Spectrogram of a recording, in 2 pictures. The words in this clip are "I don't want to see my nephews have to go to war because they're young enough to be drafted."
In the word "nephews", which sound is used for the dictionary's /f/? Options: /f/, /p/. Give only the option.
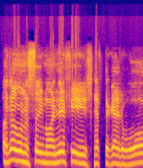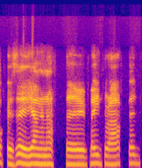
/f/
